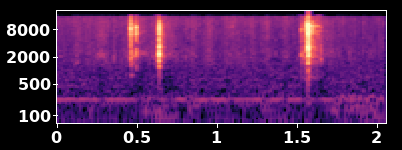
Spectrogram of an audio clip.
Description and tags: gun reload-C
A gun-reloading sound, probably a pistol.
